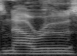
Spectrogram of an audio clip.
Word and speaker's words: Nowruz: So, how do you pronounce the name of this documentary? Nowruz? – Nowruz, same thing.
